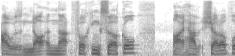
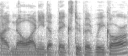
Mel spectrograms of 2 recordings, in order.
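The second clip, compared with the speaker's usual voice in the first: plain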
